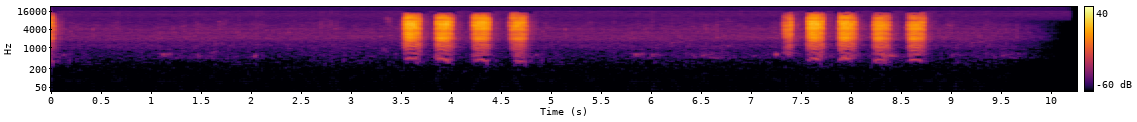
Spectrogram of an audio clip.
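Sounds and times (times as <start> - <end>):
captive snowy owl giving harsh rasping notes at a zoo: 3.5 - 4.8, 7.2 - 8.8.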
